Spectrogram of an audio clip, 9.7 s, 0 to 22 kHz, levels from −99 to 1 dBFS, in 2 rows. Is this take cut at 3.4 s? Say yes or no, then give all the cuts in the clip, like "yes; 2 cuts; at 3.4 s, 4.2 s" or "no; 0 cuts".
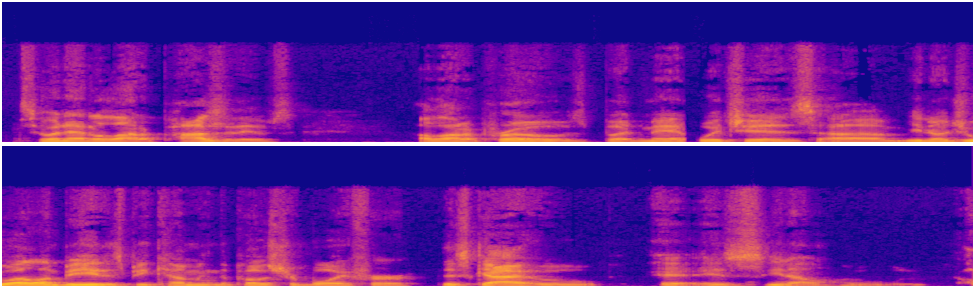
yes; 2 cuts; at 3.4 s, 7.0 s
